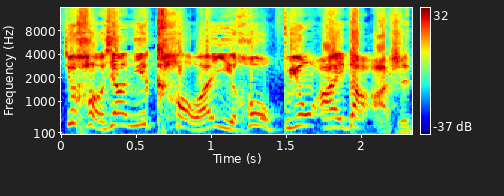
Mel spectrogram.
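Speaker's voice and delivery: high-pitched indignant outburst; mock bellow. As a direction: imitate a nephew hollering back. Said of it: "就大吼说".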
